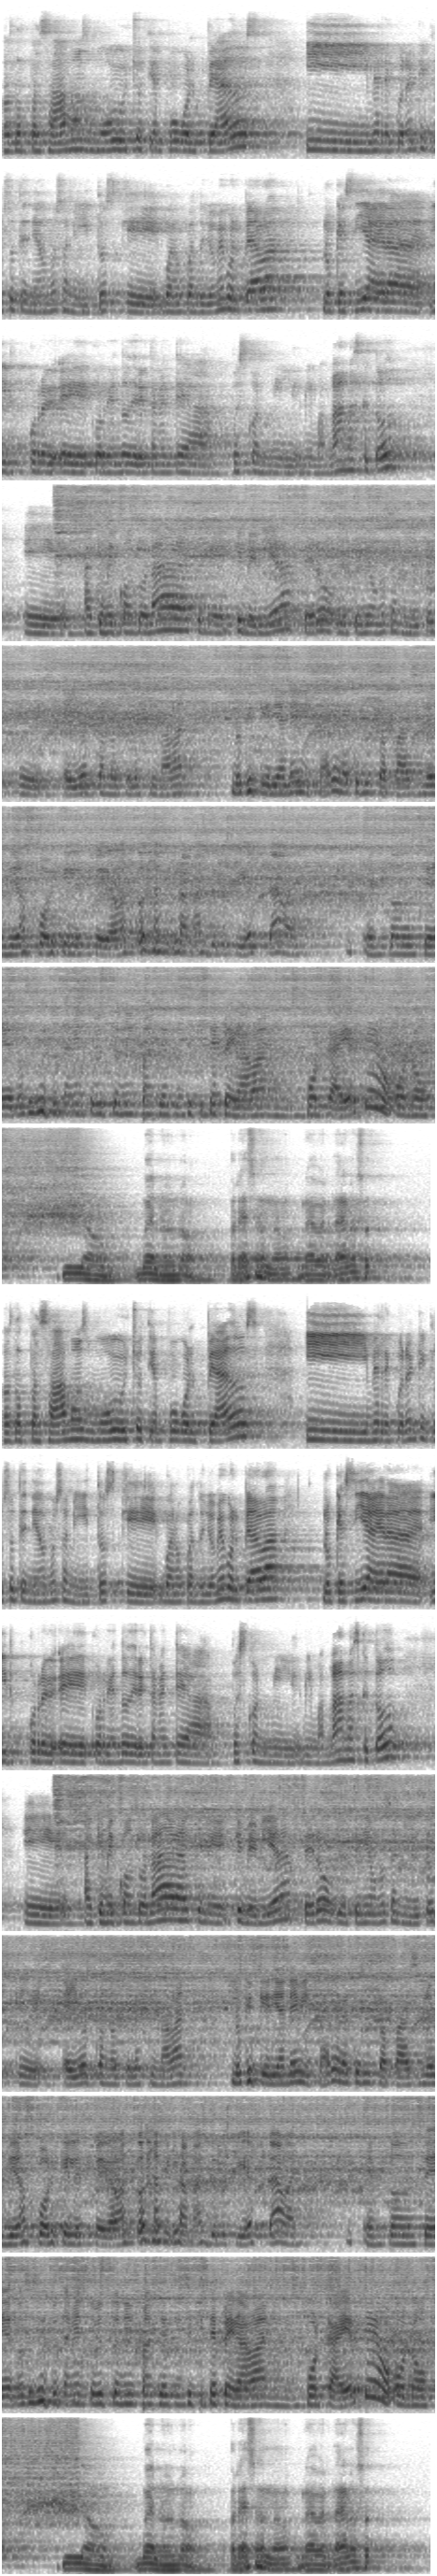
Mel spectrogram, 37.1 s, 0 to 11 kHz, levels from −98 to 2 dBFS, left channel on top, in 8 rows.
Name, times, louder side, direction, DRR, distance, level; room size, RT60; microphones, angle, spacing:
voice 1, 0.0-7.6 8.1-13.5 14.1-26.4 26.7-26.8 27.1-32.4, right 3 dB, 70° right, 9 dB, 1.1 m, -27 dB
sound 1, 14.4-33.3, right 5 dB, 35° right, 1.8 m, -33 dB
voice 2, 33.1-34.6 34.9-36.4, right 1 dB, 20° right, 10 dB, 0.5 m, -25 dB
20.0 x 18.0 x 7.4 m, 2.1 s
head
